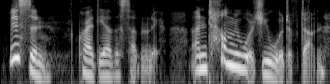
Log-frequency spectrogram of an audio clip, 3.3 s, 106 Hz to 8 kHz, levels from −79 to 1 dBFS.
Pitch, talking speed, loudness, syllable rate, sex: 215 Hz, 235 wpm, -18 LUFS, 6.7 syllables/s, female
